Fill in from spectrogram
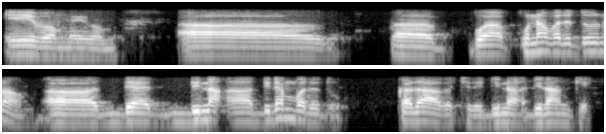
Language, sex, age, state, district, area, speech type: Sanskrit, male, 18-30, Madhya Pradesh, Chhindwara, urban, conversation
